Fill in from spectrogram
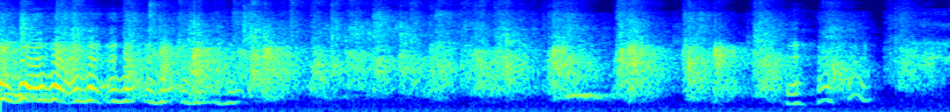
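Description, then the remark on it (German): Audience applause welcoming two guests: a dense, steady wash of overlapping claps that runs for several seconds at moderate loudness, with some cheering voices mixed in near the start. “Yes, gib mal einen Applaus.”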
